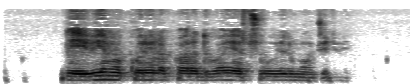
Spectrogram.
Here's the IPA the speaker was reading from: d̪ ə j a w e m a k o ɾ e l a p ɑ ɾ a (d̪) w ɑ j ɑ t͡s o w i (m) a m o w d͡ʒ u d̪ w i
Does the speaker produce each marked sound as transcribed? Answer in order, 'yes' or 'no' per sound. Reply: yes, no

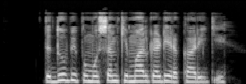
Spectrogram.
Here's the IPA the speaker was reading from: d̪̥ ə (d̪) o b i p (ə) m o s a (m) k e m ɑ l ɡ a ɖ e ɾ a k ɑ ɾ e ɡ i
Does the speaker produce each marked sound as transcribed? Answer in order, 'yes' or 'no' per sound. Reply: yes, yes, yes

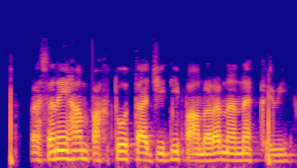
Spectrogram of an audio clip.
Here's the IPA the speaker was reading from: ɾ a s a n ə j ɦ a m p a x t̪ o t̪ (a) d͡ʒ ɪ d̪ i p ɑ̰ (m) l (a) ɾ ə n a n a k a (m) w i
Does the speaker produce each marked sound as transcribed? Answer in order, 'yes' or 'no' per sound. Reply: yes, yes, yes, no

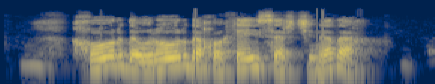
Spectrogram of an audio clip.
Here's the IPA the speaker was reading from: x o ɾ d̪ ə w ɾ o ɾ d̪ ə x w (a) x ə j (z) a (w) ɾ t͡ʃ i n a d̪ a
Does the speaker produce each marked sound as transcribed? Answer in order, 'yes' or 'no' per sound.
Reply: yes, no, no

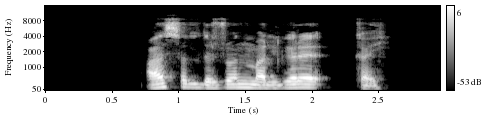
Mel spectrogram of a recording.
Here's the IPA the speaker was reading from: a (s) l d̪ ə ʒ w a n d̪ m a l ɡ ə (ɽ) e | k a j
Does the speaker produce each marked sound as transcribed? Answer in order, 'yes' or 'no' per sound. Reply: yes, no

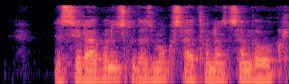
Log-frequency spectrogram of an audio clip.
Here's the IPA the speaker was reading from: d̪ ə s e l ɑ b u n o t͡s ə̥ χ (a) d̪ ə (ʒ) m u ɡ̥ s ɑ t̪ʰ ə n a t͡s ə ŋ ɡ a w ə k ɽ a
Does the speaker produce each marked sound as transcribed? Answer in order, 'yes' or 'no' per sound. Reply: yes, no

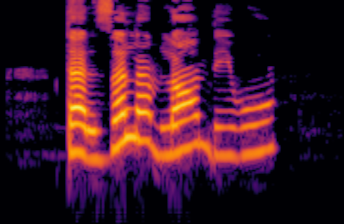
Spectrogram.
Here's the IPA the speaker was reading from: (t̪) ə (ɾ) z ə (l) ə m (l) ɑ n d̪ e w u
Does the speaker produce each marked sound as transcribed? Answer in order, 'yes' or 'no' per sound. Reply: yes, yes, yes, yes

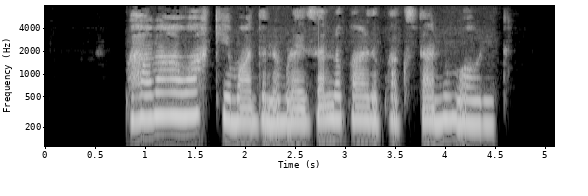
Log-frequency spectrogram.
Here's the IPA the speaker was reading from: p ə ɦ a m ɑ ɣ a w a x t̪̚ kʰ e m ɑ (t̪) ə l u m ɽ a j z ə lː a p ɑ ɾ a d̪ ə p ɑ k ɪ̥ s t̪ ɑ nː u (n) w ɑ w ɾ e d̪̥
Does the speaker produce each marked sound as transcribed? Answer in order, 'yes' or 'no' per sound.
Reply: no, no

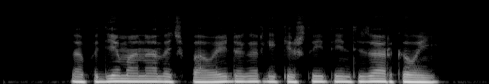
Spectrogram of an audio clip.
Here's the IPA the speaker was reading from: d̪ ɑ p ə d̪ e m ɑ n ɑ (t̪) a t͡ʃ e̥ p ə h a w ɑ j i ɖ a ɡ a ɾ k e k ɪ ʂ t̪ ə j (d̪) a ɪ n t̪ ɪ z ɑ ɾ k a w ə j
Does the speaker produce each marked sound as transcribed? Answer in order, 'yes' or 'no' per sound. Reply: no, no

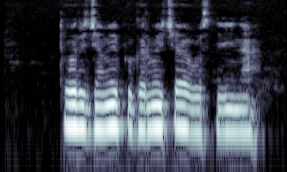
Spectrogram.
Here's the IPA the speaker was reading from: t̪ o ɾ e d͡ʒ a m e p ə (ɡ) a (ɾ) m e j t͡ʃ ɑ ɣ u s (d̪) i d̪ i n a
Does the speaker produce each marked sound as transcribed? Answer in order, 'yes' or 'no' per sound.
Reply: yes, yes, no

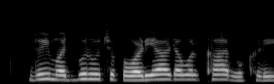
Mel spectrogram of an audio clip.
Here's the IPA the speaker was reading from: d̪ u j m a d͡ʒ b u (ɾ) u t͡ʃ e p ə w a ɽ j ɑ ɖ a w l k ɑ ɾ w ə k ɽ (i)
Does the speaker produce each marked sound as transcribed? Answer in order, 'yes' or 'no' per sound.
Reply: yes, yes

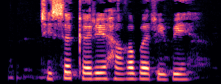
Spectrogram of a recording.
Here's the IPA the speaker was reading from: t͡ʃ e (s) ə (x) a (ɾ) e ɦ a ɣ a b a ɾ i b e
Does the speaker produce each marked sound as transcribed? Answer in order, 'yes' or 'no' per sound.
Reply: yes, no, yes

